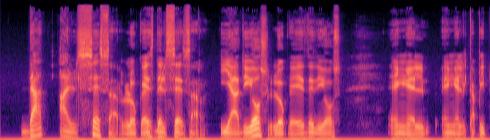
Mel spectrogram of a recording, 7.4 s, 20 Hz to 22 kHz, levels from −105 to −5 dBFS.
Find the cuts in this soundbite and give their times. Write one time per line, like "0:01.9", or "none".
none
